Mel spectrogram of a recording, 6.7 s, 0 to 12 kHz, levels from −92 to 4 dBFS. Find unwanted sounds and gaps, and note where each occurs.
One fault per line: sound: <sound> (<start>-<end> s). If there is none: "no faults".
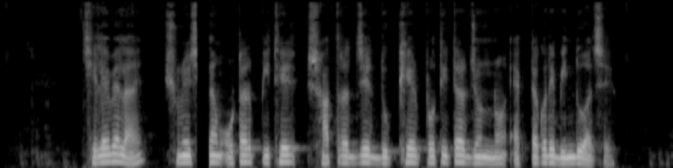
sound: dropout (2.0-2.1 s)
